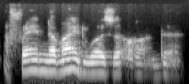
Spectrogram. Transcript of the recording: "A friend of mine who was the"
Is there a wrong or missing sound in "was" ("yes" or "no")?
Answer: no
